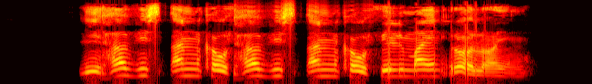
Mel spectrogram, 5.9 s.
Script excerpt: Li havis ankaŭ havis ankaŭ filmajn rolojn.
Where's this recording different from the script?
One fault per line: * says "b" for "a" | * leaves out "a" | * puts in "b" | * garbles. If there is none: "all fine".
all fine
